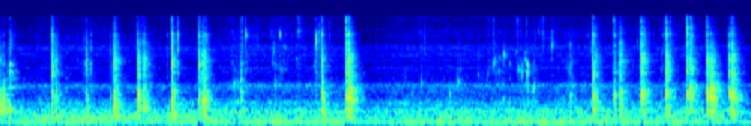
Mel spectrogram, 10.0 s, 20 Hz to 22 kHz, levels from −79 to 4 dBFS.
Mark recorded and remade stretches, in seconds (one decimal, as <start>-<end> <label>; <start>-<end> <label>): 0.0-0.9 recorded; 0.9-1.4 remade; 1.4-10.0 recorded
